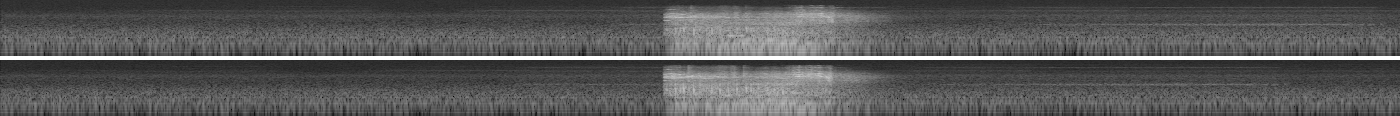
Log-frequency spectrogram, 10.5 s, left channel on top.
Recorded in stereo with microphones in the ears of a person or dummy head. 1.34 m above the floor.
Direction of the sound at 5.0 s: 55° right (ahead or behind).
